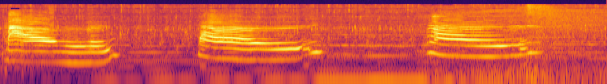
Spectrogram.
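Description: A cat meows three times on a riverbank, tail raised. Each cry is long and clear and dips in pitch at the end, over a low steady hum.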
